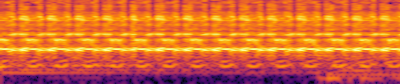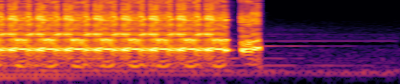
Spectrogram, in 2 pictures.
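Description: Computer text-to-speech voice drawing out one long 'waaaa', a held, evenly buzzing vowel at a steady pitch that cuts off suddenly about five seconds in.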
